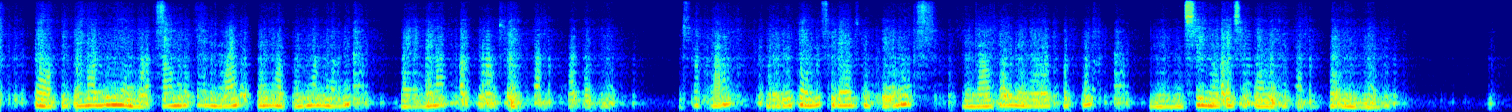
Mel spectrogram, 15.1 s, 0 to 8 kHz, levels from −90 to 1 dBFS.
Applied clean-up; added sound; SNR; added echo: neural mask model RNNoise.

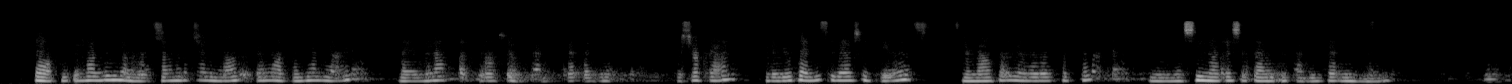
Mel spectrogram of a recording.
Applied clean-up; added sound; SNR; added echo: neural mask model DeepFilterNet 3.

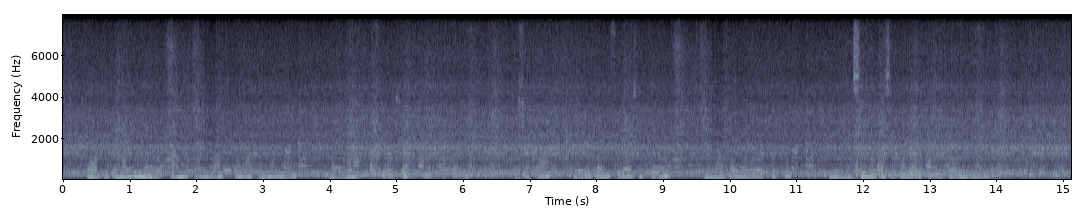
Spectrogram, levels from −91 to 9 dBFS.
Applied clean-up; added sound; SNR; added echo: none; Train; -2 dB; none.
